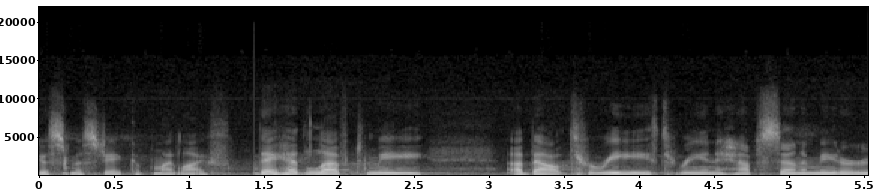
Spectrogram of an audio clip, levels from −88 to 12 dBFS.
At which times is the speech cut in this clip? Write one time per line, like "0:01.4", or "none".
0:01.4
